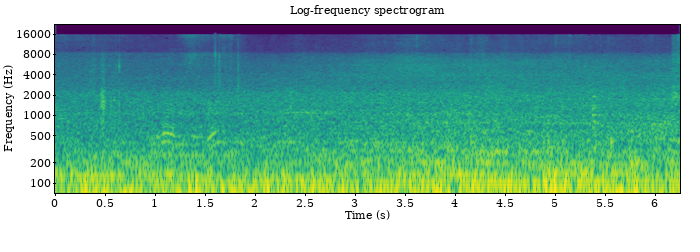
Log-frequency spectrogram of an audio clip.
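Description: Hands raking and rubbing a dry heap of soil, husk and wood ash together, giving a soft rustling scrape over a steady low rumble.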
